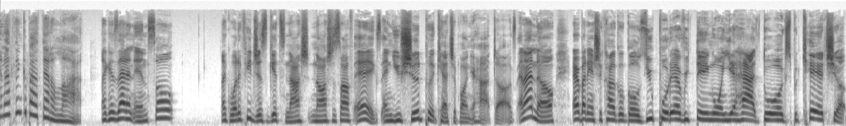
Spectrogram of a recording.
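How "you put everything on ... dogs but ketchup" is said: put-on New York accent. The speaker mimics what everyone in chicago says about hot dogs, new york accent. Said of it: "That was a New York accent".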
